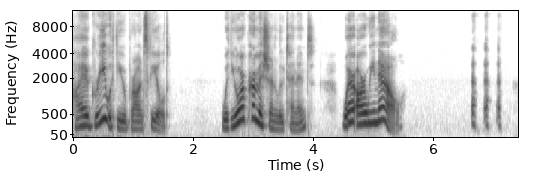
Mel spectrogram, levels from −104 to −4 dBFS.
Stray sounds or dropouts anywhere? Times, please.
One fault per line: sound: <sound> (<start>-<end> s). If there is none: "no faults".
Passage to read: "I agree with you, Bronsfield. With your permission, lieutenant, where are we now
sound: laugh (6.6-7.2 s)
